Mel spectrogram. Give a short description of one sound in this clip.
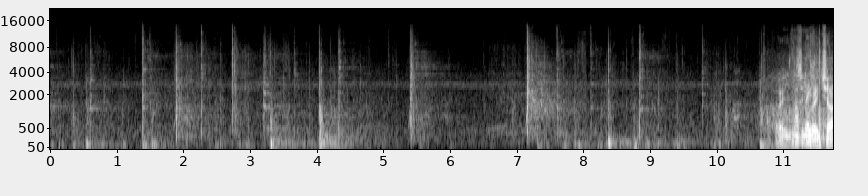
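Rackets smack a shuttlecock back and forth in a quick rally.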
